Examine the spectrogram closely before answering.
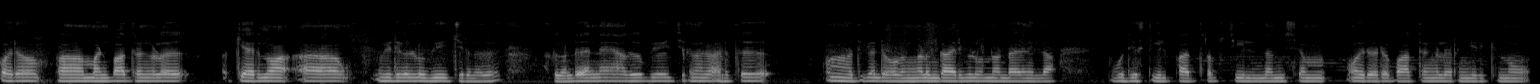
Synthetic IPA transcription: o̞ɾo̞ːmɐnbaːt̪rɐŋːɐɭ | okːejaːjiɾunːu | ʋiːɽuɣɐɭilubɐjo̞ːɡit͡ɕːiɾunːɐðɨɐðuɣo̞ɳɖɨt̪ɐnːe̞ɐðɨubɐjo̞ːɡit͡ɕːiɾunːɐka̰ːlɐt̪ːɨ | ɐd̪ʱːiɣɐmɾo̞ːɡɐŋːɐɭumkaːɾjɐŋːɐɭumonːuuɳɖaːjiɾunːilːɐ | puðijɐsʈiːlpaːt̪rɐmsʈiːlnɐmɕɐm | o̞ɾo̞ːɾo̞ːpaːt̪rɐŋːɐɭirɐŋːijiɾikʲːunːu

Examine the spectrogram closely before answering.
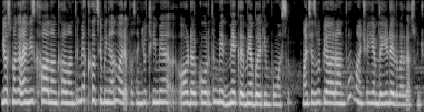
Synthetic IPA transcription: joːsmɐɡɐɾɐʋizkʰaːlãːnkʰaːlãːnt̪̬ɨmʲɛkʰət͡sibɨnʲaːnʋaːɾʲapɐsɐnd̪jut̪ʰimʲɛɔːɾɖɐɾkoːɾt̪ɨmemʲekɐmʲɛbəːɾjimpuːɐsɨ | mɐ̃ːnt͡ʃʰɐzbɨpʲjaːɾãːnt̪ɨmãːnʲt͡ʃʰujemd̪ɐjiɖelʋɐɾɡasunʲt͡ʃʰu̥

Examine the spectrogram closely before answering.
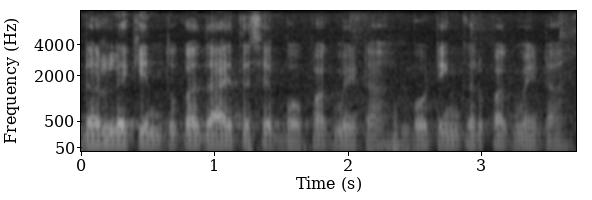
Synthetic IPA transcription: ɖəɾleːkɪnt̪ukad͡ʒaːjt̪ɐt͡ʃʰebopakmeːʈaboːʈɪ̃ŋɡkəɾpakmẽːʈa

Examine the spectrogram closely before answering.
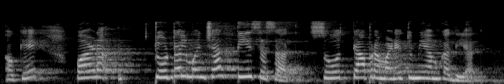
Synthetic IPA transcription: okepəɳ | ʈoʈəlm̤əɳt͡ɕat̪ːiːsəsat̪sot̪japɾəmaɽ̃et̪um̤iːamkad̪ija̰t̪

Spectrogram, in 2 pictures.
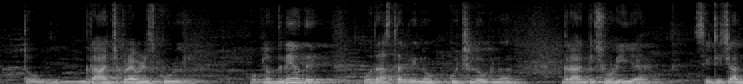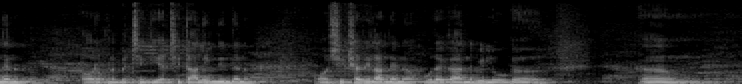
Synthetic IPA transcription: t̪oːɡɾãːɲt͡ʃpɾaːʋeːʈskuːl | ʊpləb̚d̪nĩːɦõnd̪eːoːd̪aːəst̪aːbiːloːkːʊt͡ʃʰloːkna | ɡɾãːŋkiːt͡ʃʰoːɽiːɛː | sɪʈiːt͡ʃãːnd̪eːn | ɔːɾəpneːbətːʃẽːk̪iːətːʃʰiːt̪aːliːmd̪ɪnd̪eːn | ɔ̰ːɾʃɪkʃaːd̪iːlãːnd̪eːnoːd̪eːkaːɾənbʱiːloːk

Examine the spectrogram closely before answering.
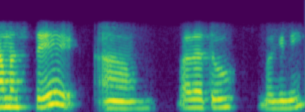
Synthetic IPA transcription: ɐmɐst̪e | bɐd̪ɐt̪u | bʱɐɡini

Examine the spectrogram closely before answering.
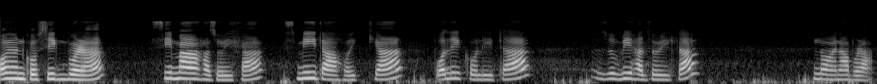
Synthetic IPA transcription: ɔjɔnkosik̚bɔɹa | simaɦazoɹikasmitaɦɔjkʰːjapɔlikolita | zubiɦazoɹika | nɔjnabɔɹa

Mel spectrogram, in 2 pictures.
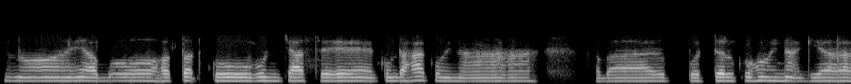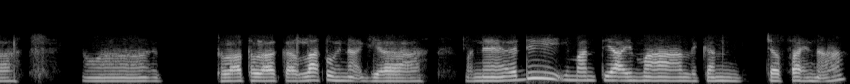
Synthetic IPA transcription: nɔjabɔɦɔt̪ɔt̪̚kubund͡ʒasɛkundaɦakuhinaʔa | habaɾbɔʈəlkuɦɔ̃hinaʔɡija | a | t̪ʰɔɽat̪ʰɔɽakaɾlakɔɦinaʔɡija | manɛədiːmant̪ijaʔimalɛkan | d͡ʒasainaʔa

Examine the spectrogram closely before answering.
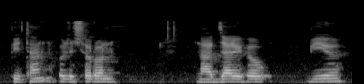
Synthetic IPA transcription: pitʰaŋhɔlisɔɾɔnː | aɾd͡ʒaɾikʰɯw | biɯ

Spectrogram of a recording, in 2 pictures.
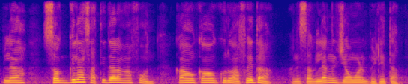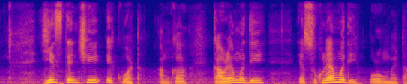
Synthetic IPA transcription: aplja | səɡɭjasat̪id̪aɾãŋafon | kãwkãwkəɾuːnafəjt̪aː | ñisəɡljãŋkd͡ʑəʋəɳbʱeʈt̪a | ɦiːt͡st̪jãɲt͡ɕiekʋəʈ | amkakaʋɭjaməd̪ʱjejasukɳjaməd̪ʱjẽpɔɭõŋkbaʈa̰

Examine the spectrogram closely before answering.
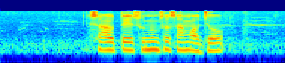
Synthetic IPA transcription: sawt̪esunumsɔsaŋɔd͡ʒɔ

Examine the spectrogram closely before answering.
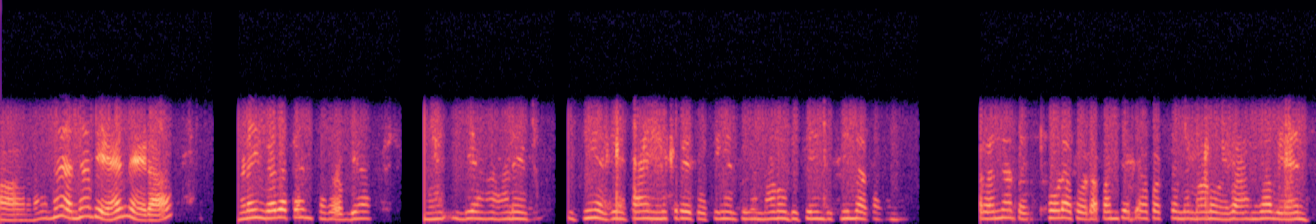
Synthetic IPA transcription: ɦaːɦnɐɐɲãbiɐɦɪnɪeːɽa | ɡʱɐɽ̃eiɡɐɾət̪ɐːɪnɪsɐbəɓija | ɓiaɦaːɽ̃ẽ | d͡ʑiːə̃d͡ʑĩːə̃ʈaːɪmnɪkɪɾet̪ʰot̪ĩːə̃t̪ĩːə̃maːɳ̤ubɪt͡ɕẽːɲd͡ʑit̪ʰĩːn̆d̪at̪ʰakɐna | pɐɾɐɲãt̪ɐt̪ʰoːɽat̪ʰoːɽapɐ̃ɲd͡ʑəɗɐpɐɾsəmẽmaːɳ̤uɦẽːd̪aɐɲãbiɐɦɪnɪ̆

